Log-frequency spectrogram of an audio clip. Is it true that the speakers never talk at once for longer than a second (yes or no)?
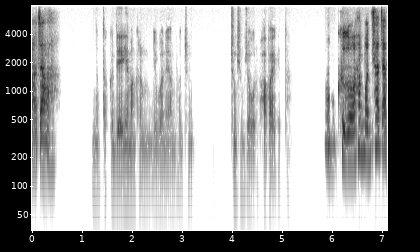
yes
